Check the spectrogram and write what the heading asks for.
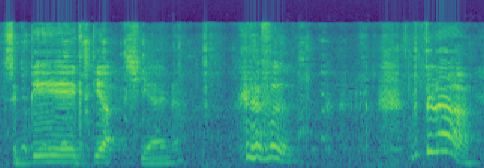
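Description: A man's voice: a little high, huge pitch swings, slow pace, a bit bright, slight background noise. A man from Malaysia with a Malaysian Malay accent, chatting in a playful, exaggerated comic way and laughing often as he promotes a product. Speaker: celebrity endorser. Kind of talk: comedic sponsored chat.

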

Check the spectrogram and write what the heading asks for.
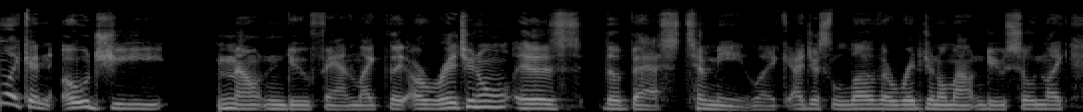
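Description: A woman with a low voice chatting casually on a podcast, recorded close and dry. She talks in a relaxed, hesitant way, filling gaps with ums and likes. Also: no echo. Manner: relaxed, hesitant with many fillers. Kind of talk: casual chat.

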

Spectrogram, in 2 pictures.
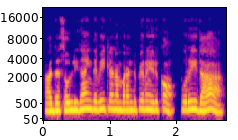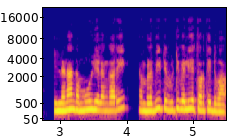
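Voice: sits high, little pitch movement, quick pace, no echo, clean studio sound, voice pushed down, lightly acted. A performer voicing an anxious, devoted young snake-woman heroine in a cartoon, worried and pleading. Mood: insistent. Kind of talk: cartoon voice acting.

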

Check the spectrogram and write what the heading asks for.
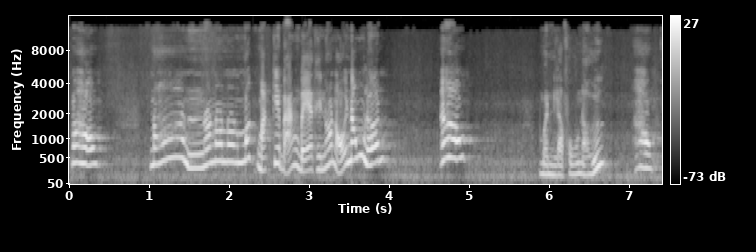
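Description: A woman's voice: very high-pitched, very animated, moderate pace, long pauses. An actress playing a middle-aged village neighbor with a Southern Vietnamese accent, motherly and lecturing. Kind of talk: rural comedy film acting.

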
